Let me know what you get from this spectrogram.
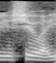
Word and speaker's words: Yeshua: So just before I even say anything, clarify, we both agree that salvation comes from Yeshua only. After that, then we learn how to walk in his ways, but we cannot be saved through keeping the Torah perfectly. We can only be saved through Yeshua.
